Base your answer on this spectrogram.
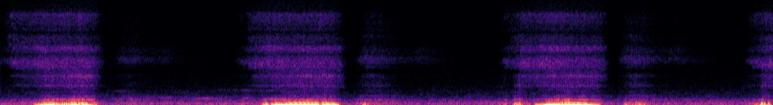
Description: just snoring and snoring loud asmr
